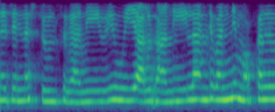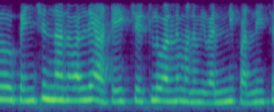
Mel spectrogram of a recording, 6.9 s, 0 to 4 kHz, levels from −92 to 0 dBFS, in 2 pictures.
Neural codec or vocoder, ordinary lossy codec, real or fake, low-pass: codec, 16 kHz, 16 kbps, FunCodec, trained on LibriTTS, 50 frames a second; none; fake; 3.6 kHz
